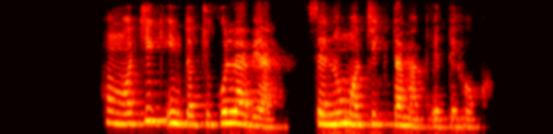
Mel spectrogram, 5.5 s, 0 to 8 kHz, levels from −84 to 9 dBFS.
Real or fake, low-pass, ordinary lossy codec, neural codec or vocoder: real; 7.2 kHz; Opus, 16 kbps; none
